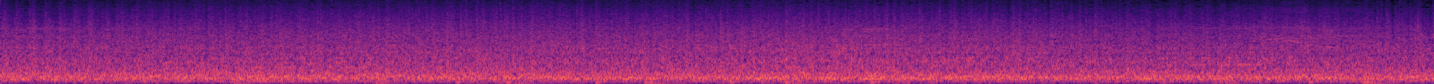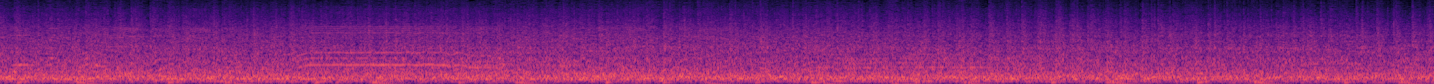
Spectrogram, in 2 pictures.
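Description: A large group of drummers beats drums in a loud, steady rhythm.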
